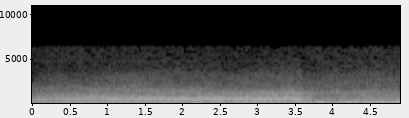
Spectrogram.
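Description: Steady engine drone and road rumble from inside a moving car, continuous and even throughout, with no voices.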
